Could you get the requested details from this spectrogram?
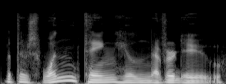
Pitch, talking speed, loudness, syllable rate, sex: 100 Hz, 185 wpm, -16 LUFS, 4.6 syllables/s, male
